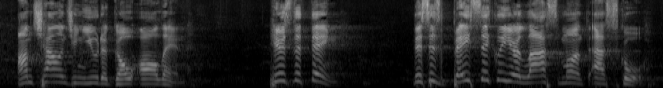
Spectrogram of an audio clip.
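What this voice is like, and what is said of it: British accent. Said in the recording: “in a beautiful British accent”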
